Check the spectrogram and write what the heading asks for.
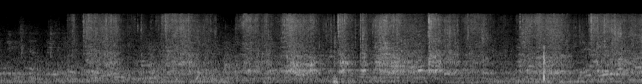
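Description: Hand tools scraping and raking through wet concrete in irregular strokes, starting about a second in, over a faint steady low hum.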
